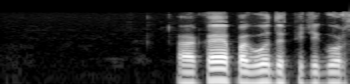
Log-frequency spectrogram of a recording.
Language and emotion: Russian, neutral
